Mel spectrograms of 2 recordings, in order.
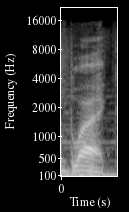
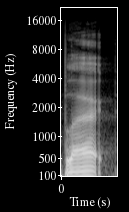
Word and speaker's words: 6LACK: by the name of black 6l ACK and no matter what you think it's still pronounced black yes people still mispronounce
